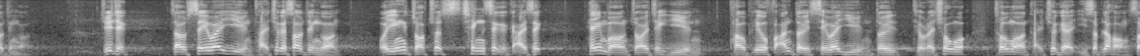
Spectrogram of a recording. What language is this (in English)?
Cantonese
